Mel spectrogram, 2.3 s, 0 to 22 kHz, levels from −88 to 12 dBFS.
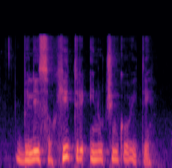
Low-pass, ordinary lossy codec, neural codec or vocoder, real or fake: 9.9 kHz; none; vocoder, 22.05 kHz, 80 mel bands, WaveNeXt; fake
